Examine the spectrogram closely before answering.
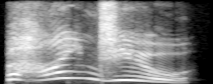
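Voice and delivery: high, loud yell of warning; urgent yelled warning. A narrator's reading. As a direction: scream it to warn him. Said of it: "Katara yelled".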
